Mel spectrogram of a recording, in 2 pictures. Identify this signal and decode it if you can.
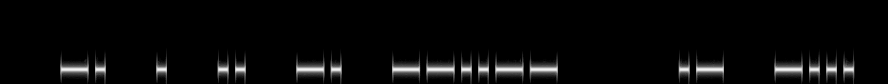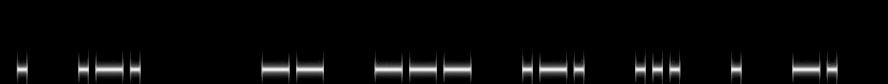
Morse code, heard as a keyed tone, about 14 wpm, spaced as for 10 wpm, 700 Hz. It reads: NEIN, ABER MORSEN
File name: Morsekurs / Witze / Witz 06. November 2018, 50 F70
